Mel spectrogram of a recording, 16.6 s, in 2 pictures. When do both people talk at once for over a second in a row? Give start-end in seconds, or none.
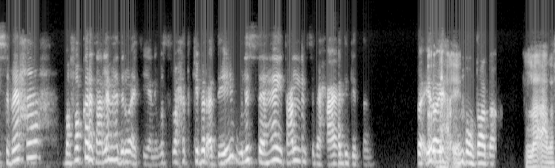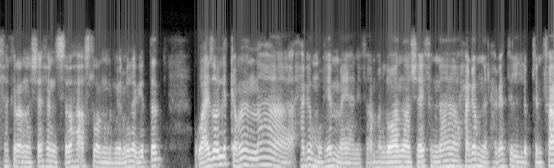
none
